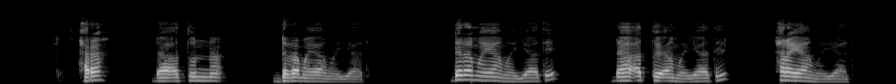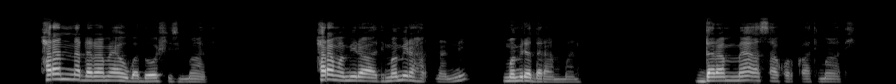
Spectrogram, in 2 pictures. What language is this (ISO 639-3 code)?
sid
